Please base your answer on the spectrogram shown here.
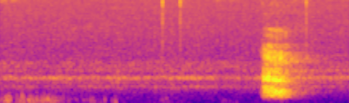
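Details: Red deer female giving an alarm signal, a single harsh bark recalling a large dog's bark, loud and brief near the end, preceded by faint low rustling and soft thuds.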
